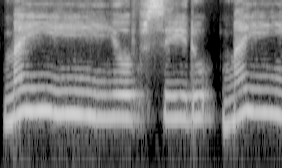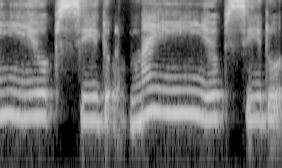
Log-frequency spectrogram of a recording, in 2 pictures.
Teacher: memasukkan sebutan nun mati atau tanwin ke dalam huruf selepasnya dan dibaca secara idgham beserta dengung. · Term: idgham bigunah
